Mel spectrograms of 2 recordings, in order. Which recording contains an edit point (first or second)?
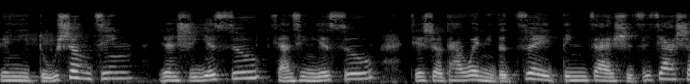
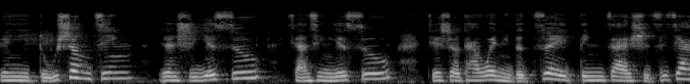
first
